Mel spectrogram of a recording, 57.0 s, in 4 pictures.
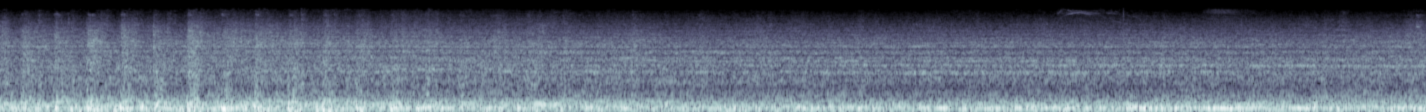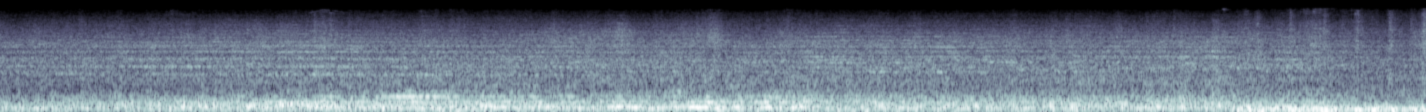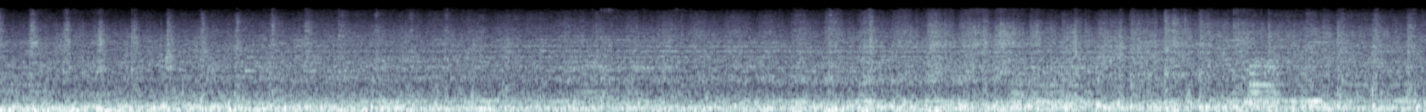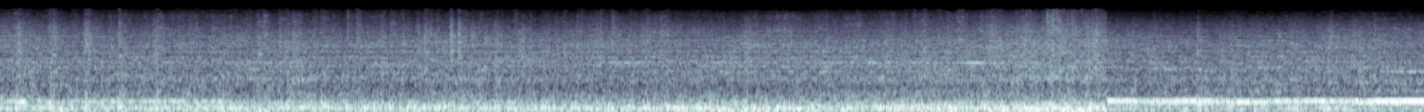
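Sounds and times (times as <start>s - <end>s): freight train rumbling past: 0.0s - 57.0s
wheels clacking over rail joints: 26.6s - 34.6s.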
